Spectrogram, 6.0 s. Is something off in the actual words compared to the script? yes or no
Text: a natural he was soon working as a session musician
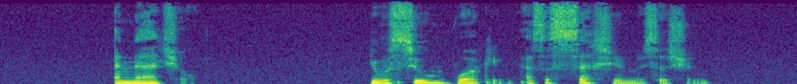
no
